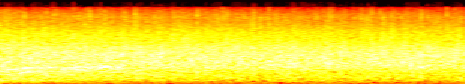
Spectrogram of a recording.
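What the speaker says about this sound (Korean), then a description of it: "깨달았으면 박수 쳐라 이게." During a Sunday afternoon church service, the congregation claps in a faint, dense, unbroken wash, steady from start to finish and heard from some distance.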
